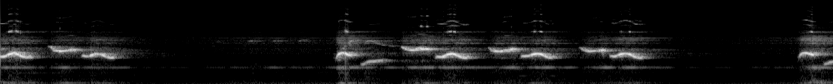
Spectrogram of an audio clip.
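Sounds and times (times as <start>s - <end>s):
Masked laughingthrush singing loud whistled phrases during dance display: 0.0s - 1.3s, 3.4s - 6.6s, 8.0s - 8.3s.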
